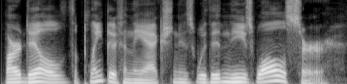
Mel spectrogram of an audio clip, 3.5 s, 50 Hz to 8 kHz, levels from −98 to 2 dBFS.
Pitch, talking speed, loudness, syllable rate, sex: 125 Hz, 190 wpm, -15 LUFS, 4.9 syllables/s, male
